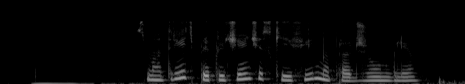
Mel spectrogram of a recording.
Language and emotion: Russian, neutral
